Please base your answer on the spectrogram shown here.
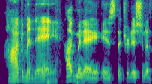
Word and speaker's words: Hogmanay: And then also you should know, Miss R, that it's pronounced Hogmanay. Hogmanay. Hogmanay.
